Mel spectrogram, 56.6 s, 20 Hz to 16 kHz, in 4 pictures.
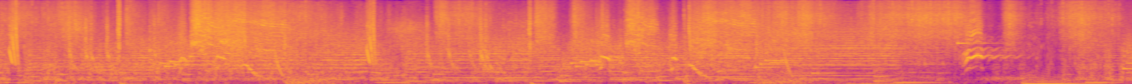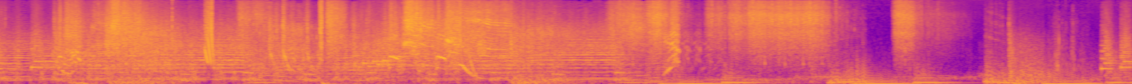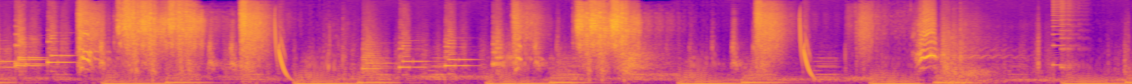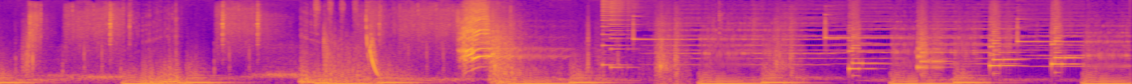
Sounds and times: Music: 0.0s - 56.6s.

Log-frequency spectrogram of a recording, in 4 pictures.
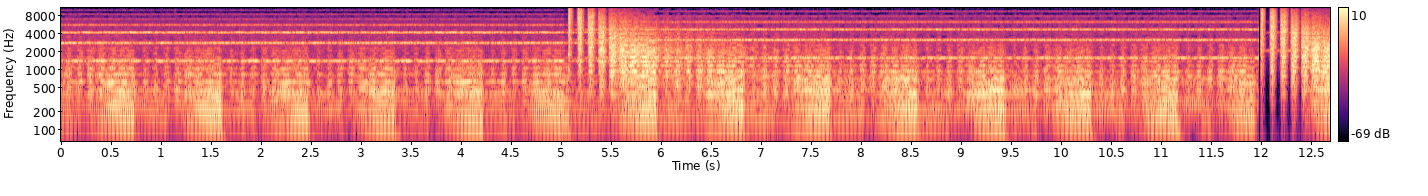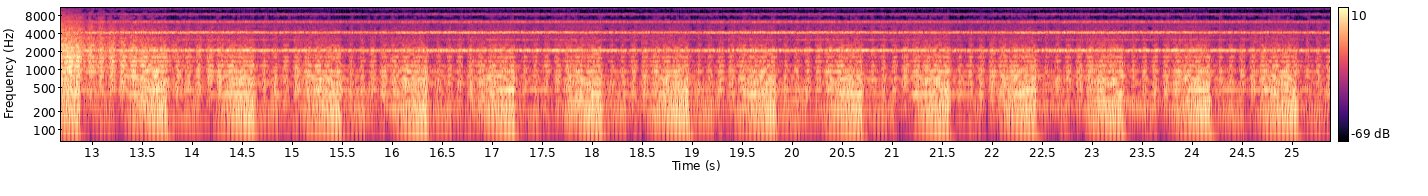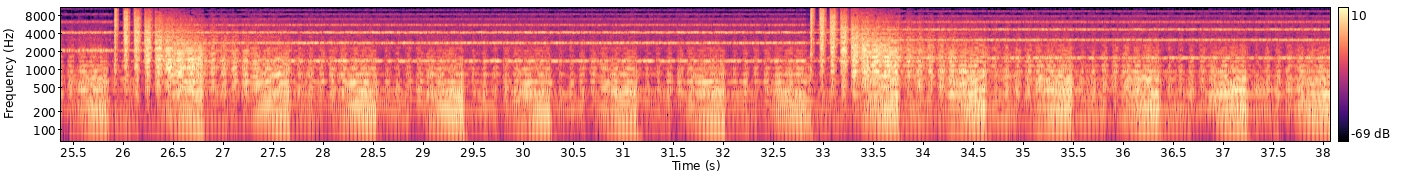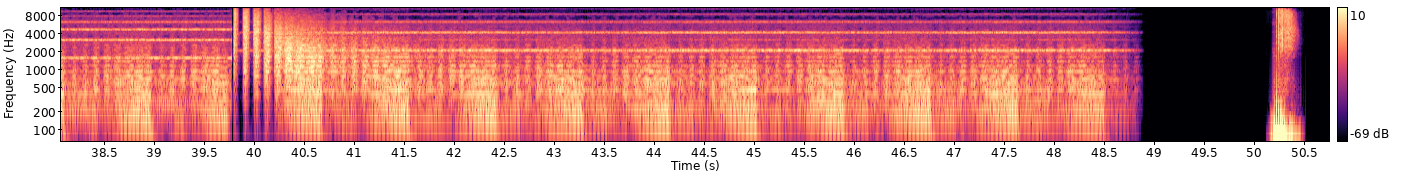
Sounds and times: Music: 0.0s - 48.9s.

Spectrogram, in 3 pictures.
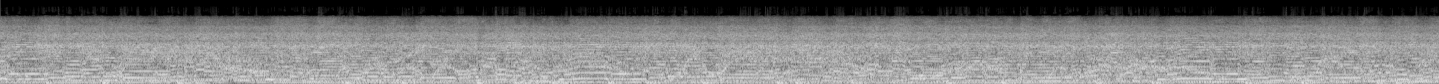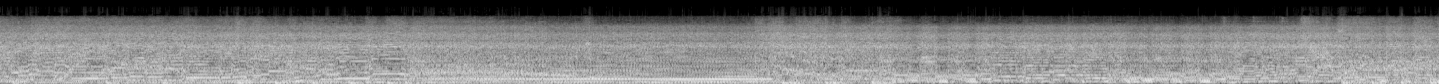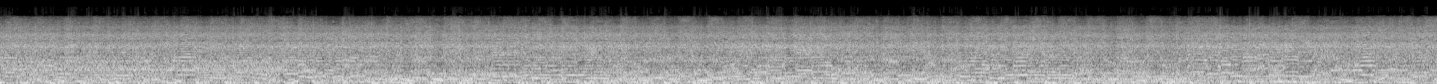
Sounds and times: Electric guitar: 0.0s - 43.1s
Strum: 0.0s - 43.1s.

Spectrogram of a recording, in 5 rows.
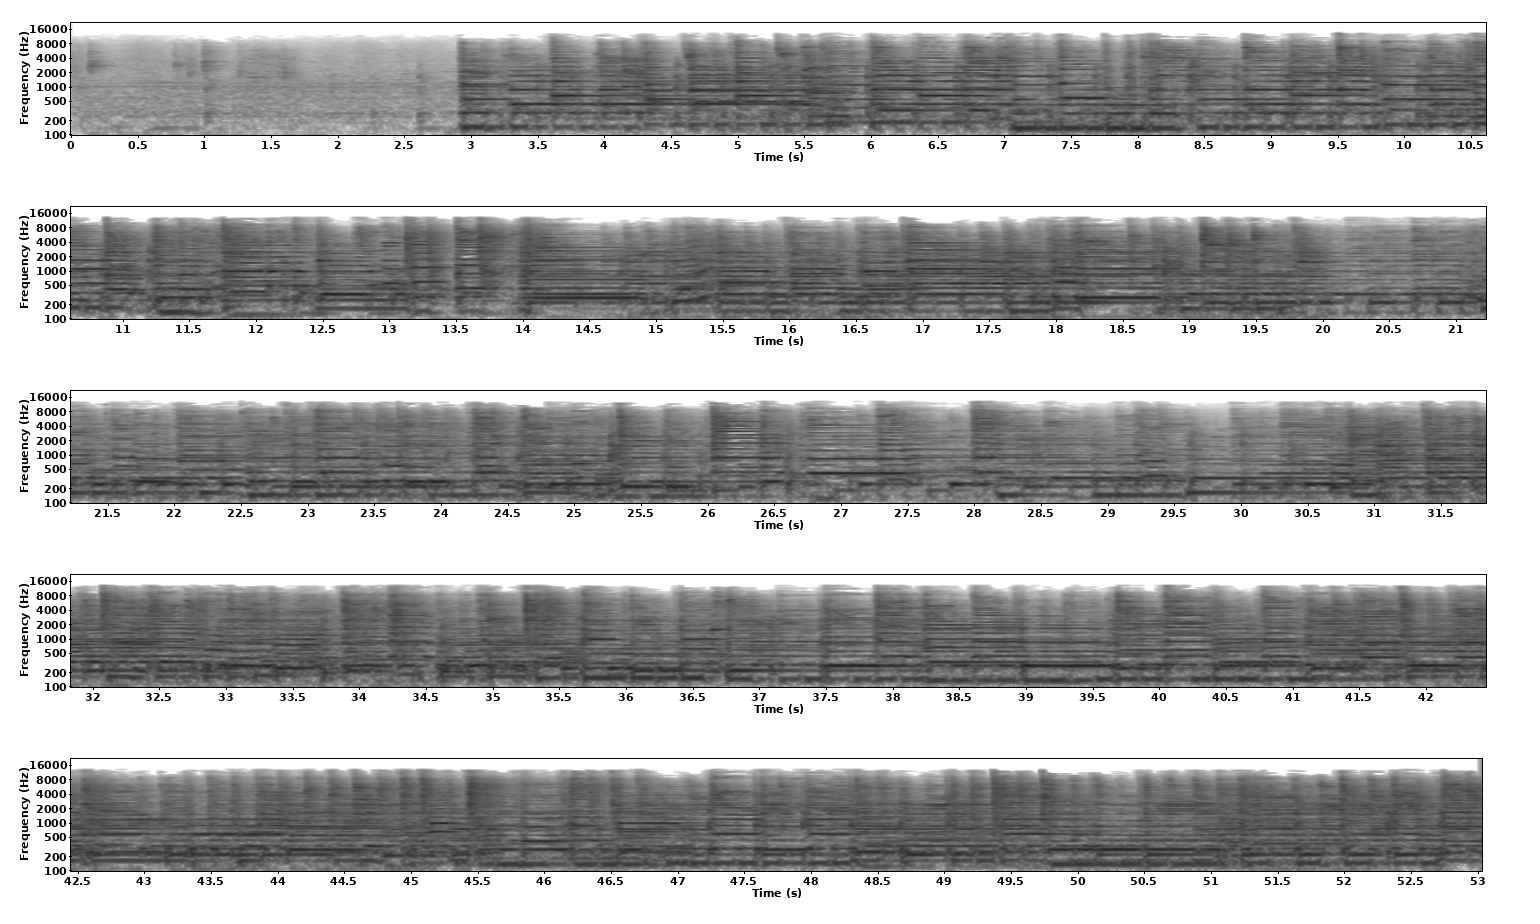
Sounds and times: Strum: 0.0s - 53.0s.

